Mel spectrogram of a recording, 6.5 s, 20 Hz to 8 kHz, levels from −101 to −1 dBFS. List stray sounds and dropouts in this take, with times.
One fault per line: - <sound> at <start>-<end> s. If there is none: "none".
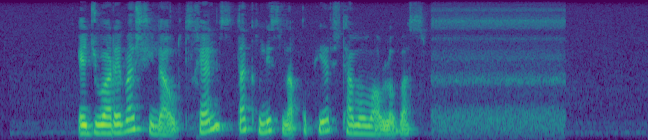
none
